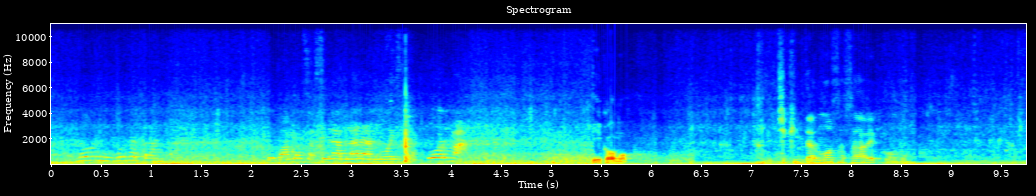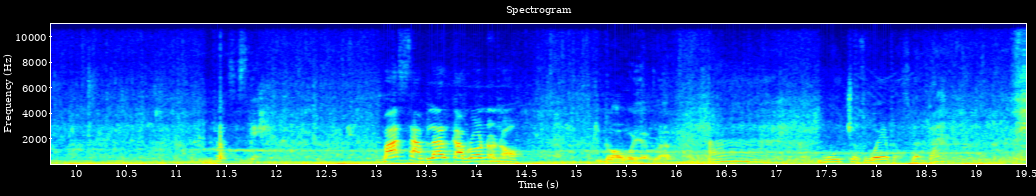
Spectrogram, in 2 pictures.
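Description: A middle-aged woman speaks forcefully up close.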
